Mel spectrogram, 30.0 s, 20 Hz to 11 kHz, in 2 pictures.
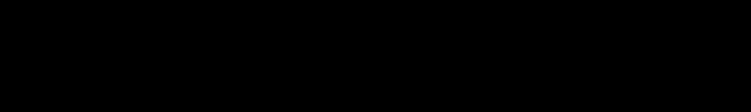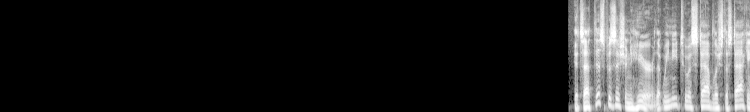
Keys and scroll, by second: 2.3 alt+a, 2.9 a, 3.7 g, 7.4 alt+a, 8.1 g, 11.8 alt+a, 12.4 g, 15.5 alt+a, 16.5 g, 21.1 alt+a, 22.6 g, 25.4 a.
